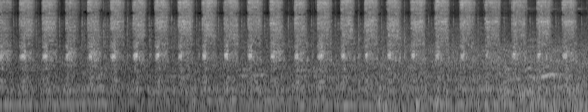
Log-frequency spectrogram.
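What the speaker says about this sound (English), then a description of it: "Wherever I see dry bits, I mist." A handheld spray bottle mists balcony garden plants, a steady, rapid series of about twenty short, hissing squirts with pump clicks, loud and close, repeating at an even rhythm.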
